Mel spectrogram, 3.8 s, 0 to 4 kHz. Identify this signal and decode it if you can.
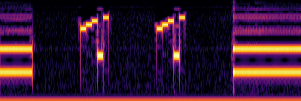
Five-tone selective call (ZVEI), heard as quick runs of five tones, tones of about 70 ms. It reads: 89011 89011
